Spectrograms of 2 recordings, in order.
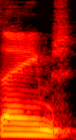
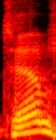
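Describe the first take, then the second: First: The word begins with a th sound. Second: The word begins with a plain t sound. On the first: This is the original pronunciation. "originally it was pronounced Thames" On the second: This form came from a king's lisp. "couldn't pronounce the T H"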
